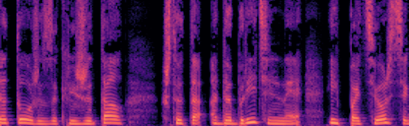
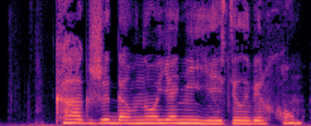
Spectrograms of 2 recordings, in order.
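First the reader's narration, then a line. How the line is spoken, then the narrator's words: Nostalgic near-moan. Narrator (Russian): Едва не застонала от непередаваемого ностальгического ощущения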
